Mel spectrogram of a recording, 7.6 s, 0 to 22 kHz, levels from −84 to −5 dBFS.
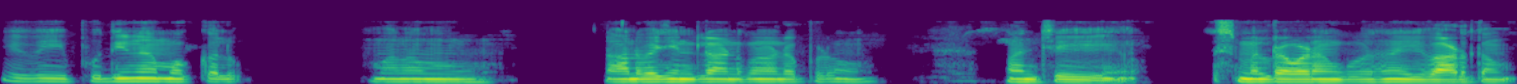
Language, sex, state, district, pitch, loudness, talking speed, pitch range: Telugu, male, Telangana, Karimnagar, 130 Hz, -20 LUFS, 110 wpm, 125-135 Hz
